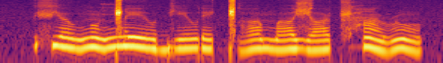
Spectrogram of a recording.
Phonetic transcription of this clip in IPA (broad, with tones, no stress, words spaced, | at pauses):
fʲʌː˥˩u̯ŋõ˥˩ŋ͡ǁeː˥˩u̯bʲeː˩˧u̯ ɾe˩˧ɡ͡ǁʌː˩˧mʌː˩˧ʑʌː˩˧ ʈ͡ʂʰã˥˩u̯ɭõ˥˩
